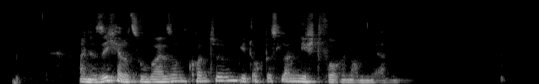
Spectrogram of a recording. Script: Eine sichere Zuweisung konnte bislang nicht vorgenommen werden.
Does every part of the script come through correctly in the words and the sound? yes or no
no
